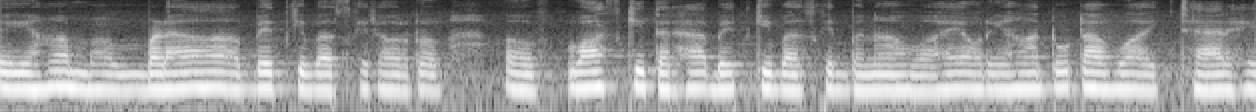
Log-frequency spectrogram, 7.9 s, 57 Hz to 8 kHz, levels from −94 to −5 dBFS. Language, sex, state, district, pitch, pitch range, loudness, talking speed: Hindi, female, Haryana, Rohtak, 160 Hz, 155-165 Hz, -15 LUFS, 100 wpm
